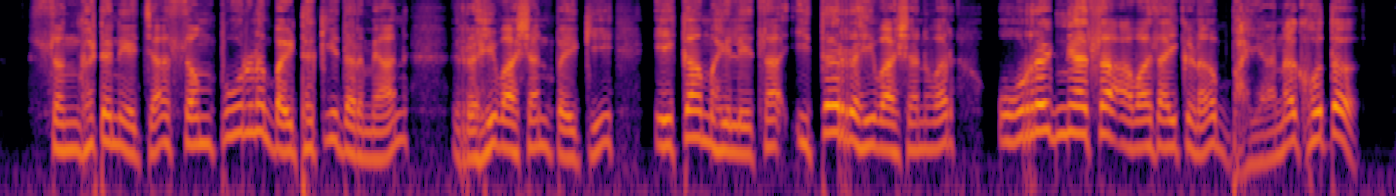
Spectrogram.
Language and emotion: Marathi, disgusted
